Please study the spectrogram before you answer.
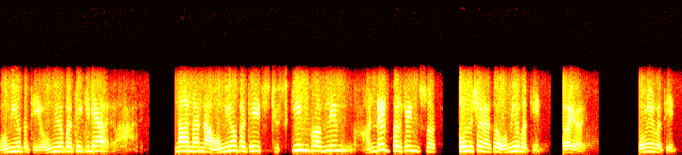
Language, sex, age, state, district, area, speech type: Goan Konkani, male, 60+, Goa, Bardez, urban, conversation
